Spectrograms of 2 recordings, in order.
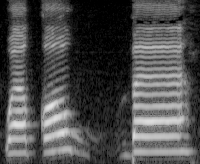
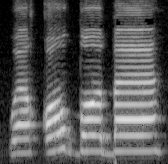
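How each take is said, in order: First: The dh sound is held without release. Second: The dh sound is released with a bounce. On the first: The speaker calls it right. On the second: The speaker calls it wrong. "jangan pergi terlepas ... tak boleh eh"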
